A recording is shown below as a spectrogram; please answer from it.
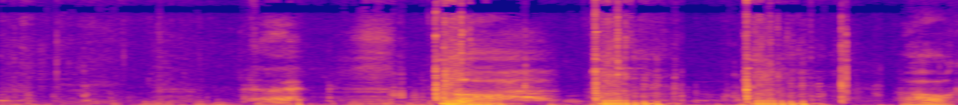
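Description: Large chainsaw being started by hand: several short bursts about a second apart, each a cord pull with the engine firing briefly.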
